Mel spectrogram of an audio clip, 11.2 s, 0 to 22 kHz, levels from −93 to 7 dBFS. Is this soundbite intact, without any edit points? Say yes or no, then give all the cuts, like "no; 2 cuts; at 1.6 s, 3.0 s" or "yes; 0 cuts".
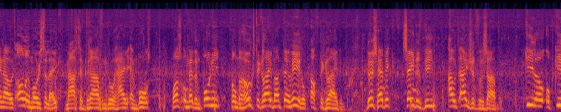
yes; 0 cuts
